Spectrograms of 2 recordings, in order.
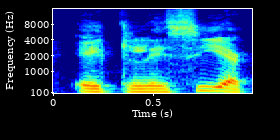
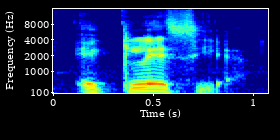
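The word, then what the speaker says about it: ἐκκλησία: Ahora, el término iglesia en en griego se se se escribe como eclesía con doble k e k l e s i a. Eclesía o eclesia.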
